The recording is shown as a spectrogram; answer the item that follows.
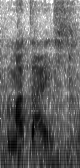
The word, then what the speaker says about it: Matthijs: My first name is pronounced Matthijs. Matthijs? Yeah, a little bit more, instead of the I, it's the I.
